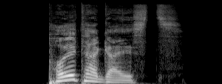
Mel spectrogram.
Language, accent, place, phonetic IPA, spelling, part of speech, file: German, Germany, Berlin, [ˈpɔltɐˌɡaɪ̯st͡s], Poltergeists, noun, De-Poltergeists.ogg
- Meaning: genitive singular of Poltergeist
